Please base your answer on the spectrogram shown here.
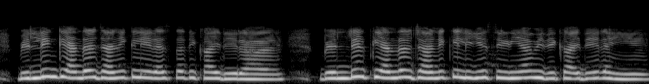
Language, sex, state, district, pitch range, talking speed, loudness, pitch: Hindi, female, Chhattisgarh, Rajnandgaon, 270-310 Hz, 210 wpm, -19 LUFS, 290 Hz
